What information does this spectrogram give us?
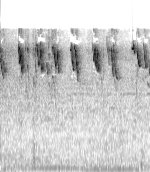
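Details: Canario basto or saffron finch repeating dense, buzzy high chirp bursts roughly three times a second in its professional singing style.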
